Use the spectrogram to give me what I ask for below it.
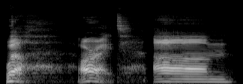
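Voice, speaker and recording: A man co-hosting a reaction show, talking casually and haltingly as he thinks aloud about an anime episode, with emphatic swearing. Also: medium pitch, steady tone, fairly bright tone, smooth.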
